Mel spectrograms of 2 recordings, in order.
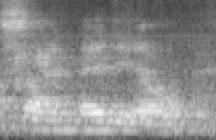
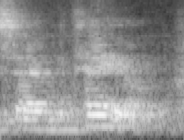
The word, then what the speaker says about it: San Mateo: happy to have you it's not sign video it's San Mateo and I was when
